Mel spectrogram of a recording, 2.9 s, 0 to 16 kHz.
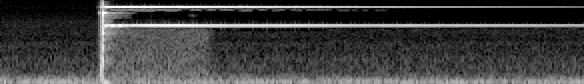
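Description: A 1963 90% silver half dollar, taken from a tube of coins proven real, is pinged once on a ping tester to compare its ring with suspect coins. A single sharp strike gives way to a clear, high, sustained ring that fades slowly over about two and a half seconds. The coin is genuine silver.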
